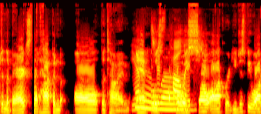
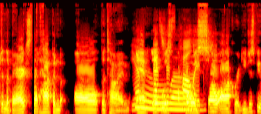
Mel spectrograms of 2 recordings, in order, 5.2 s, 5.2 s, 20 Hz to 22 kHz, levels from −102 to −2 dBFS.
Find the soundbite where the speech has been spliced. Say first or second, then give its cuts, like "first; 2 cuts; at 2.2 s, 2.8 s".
first; 1 cut; at 3.0 s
